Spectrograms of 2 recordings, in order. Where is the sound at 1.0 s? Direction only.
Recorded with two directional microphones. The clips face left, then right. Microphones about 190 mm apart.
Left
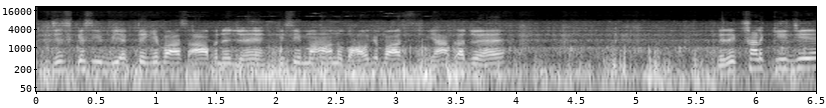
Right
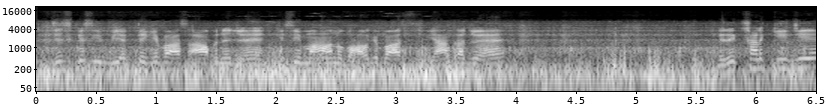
35° left (ahead or behind).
